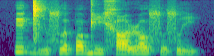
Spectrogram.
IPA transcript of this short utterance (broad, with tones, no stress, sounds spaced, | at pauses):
ɪ˥ ɡ͡ǀ i˨˩ sʷ ɜ˥ p ɔ˥ ɡ i˥˩ x ɑ˨˩ ɹ ɔ˥˧ sʷ ɪ˨˩ sʷ i˥˩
